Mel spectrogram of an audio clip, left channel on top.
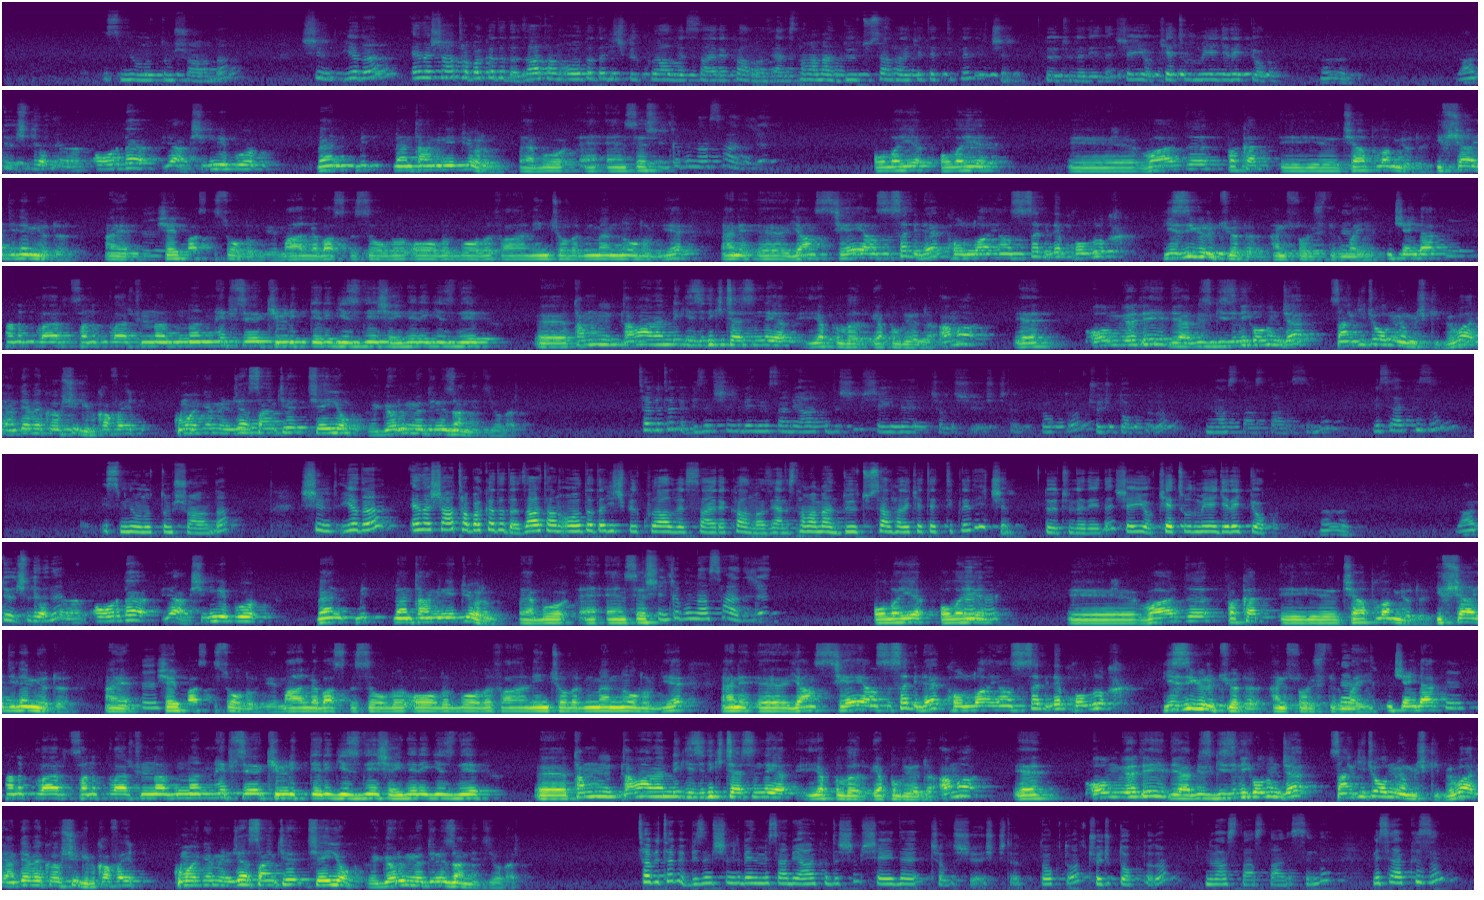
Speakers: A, on the right (about 80°); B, on the right (about 40°).
A: İsmini unuttum şu anda. Şimdi ya da en aşağı tabakada da zaten orada da hiçbir kural vesaire kalmaz. Yani tamamen dürtüsel hareket ettikleri için dürtüleriyle şey yok. Ket vurmaya gerek yok
B: Evet. Yani
A: dürtülerine.
B: işte e, orada ya şimdi bu ben ben tahmin ediyorum. Yani bu e- ensest
A: Aşınca bunlar sadece
B: olayı olayı
A: hı hı,
B: e, vardı fakat e, şey yapılamıyordu, ifşa edilemiyordu. Hani
A: hı
B: şey
A: hı,
B: baskısı olur diye, mahalle baskısı olur, o olur, bu olur falan, linç olur, bilmem ne olur diye. Yani e, yans şeye yansısa bile, kolluğa yansısa bile kolluk gizli yürütüyordu hani soruşturmayı.
A: evet.
B: İşte Şeyler,
A: Hı.
B: tanıklar, sanıklar, şunlar bunların hepsi kimlikleri gizli, şeyleri gizli. E, tam tamamen bir gizlilik içerisinde ya- yapılır yapılıyordu. Ama e, olmuyor değildi ya. Biz gizlilik olunca sanki hiç olmuyormuş gibi. Var yani deve kuşu gibi kafayı kuma gömünce sanki şey yok. e, Görünmediğini zannediyorlar.
A: Tabii tabii bizim şimdi benim mesela bir arkadaşım şeyde çalışıyor işte doktor, çocuk doktoru üniversite hastanesinde. Mesela kızın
